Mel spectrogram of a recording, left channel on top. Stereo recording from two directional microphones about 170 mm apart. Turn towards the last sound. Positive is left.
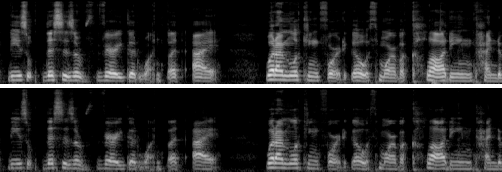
turn(degrees=30)  # may be behind; listen again after turning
